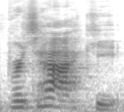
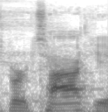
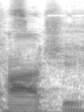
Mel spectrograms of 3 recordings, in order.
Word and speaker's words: Bertacchi: It's Bertacchi. It's Bertacchi. I thought it was Bertacchi. No, so in Spanish.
